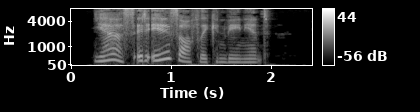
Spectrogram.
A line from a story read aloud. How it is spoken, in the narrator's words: May brightly agreed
